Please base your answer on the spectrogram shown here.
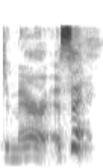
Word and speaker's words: Desmarais: It seems silly to say like, "Well, actually, no, we pronounce it Damaris."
